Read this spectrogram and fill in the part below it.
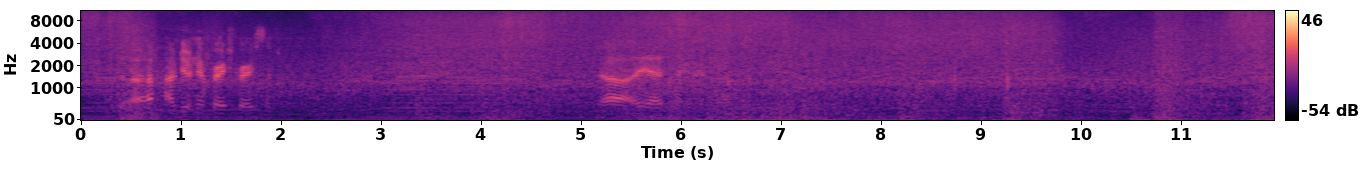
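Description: Water splashes and churns around driving wheels.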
